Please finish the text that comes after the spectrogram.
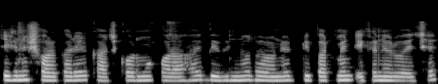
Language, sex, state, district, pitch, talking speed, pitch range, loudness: Bengali, female, West Bengal, North 24 Parganas, 190 Hz, 135 wpm, 185-200 Hz, -18 LUFS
